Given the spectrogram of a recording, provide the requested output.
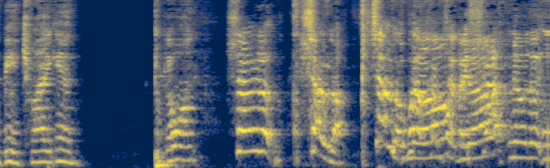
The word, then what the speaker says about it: Shola: Shola. It. Yeah.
